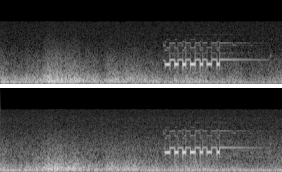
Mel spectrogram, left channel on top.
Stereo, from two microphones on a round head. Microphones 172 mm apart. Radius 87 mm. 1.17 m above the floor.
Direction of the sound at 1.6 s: 5° right (ahead or behind).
